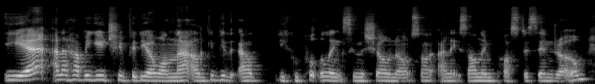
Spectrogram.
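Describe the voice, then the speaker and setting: A woman's voice: lowish voice, fairly even intonation, fairly quick, fairly bright tone. A woman with a broad Lancashire accent, a podcast guest giving encouraging, emphatic advice. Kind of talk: podcast interview.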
